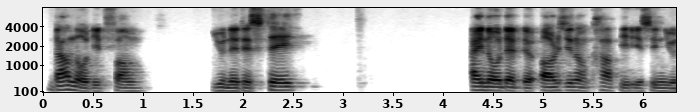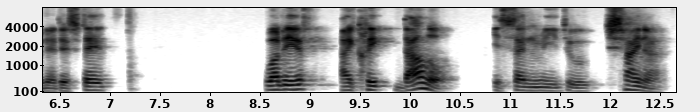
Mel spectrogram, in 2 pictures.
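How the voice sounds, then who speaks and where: A man's voice: mid-range voice, darkish tone. A man lecturing a university class, explaining step by step with rhetorical questions and repetition. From Thailand.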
